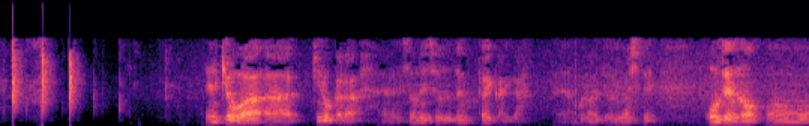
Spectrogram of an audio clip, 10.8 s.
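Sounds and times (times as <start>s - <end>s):
hand claps: 0.0s - 1.8s
speech: 2.8s - 10.7s.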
